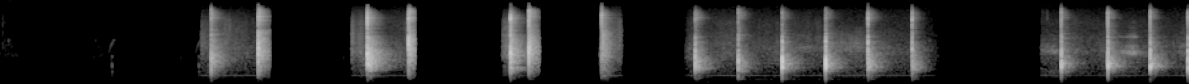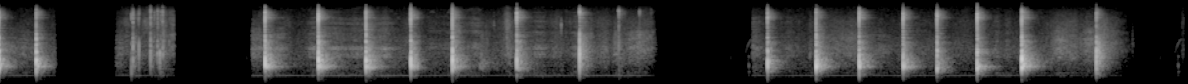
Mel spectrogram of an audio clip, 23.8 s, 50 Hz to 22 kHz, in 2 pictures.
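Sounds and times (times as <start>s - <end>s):
table tennis ball bouncing: 3.6s - 4.2s, 7.0s - 9.3s, 10.6s - 12.5s, 14.6s - 17.9s, 19.5s - 23.0s.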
